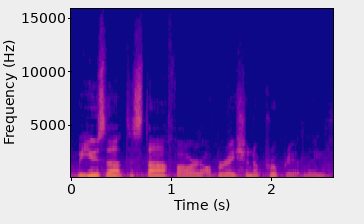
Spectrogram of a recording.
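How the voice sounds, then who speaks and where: A middle-aged man gives a measured interview statement as a spokesman. His voice is on the low side, with clear outdoor urban noise behind him. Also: fairly even intonation. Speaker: company spokesman.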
